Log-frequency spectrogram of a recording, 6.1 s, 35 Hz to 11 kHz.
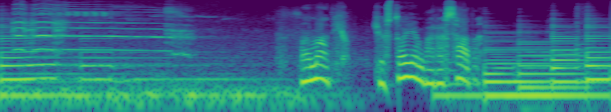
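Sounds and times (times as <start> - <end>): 
rooster crowing at dawn on a cattle farm: 0.0 - 2.8
speech: 3.0 - 6.0.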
